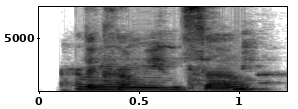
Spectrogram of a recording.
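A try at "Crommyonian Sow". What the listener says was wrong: no i'm sorry it's the chrome yoni and sal uh we were missing a syllable there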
